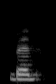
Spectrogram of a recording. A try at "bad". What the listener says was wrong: bad. Let's get that pronunciation right. Not bed. Bad.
